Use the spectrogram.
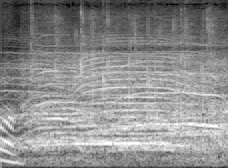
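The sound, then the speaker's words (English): Parents cheer at an outdoor summer water-activity event, a loud crowd of shouts and rising whoops, with children's voices mixed in, held as a continuous excited roar. “All the parents are cheering, and all the young people are like, really?”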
